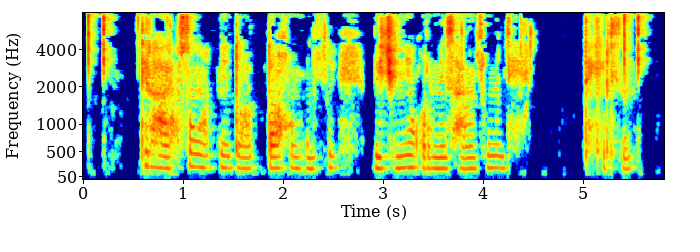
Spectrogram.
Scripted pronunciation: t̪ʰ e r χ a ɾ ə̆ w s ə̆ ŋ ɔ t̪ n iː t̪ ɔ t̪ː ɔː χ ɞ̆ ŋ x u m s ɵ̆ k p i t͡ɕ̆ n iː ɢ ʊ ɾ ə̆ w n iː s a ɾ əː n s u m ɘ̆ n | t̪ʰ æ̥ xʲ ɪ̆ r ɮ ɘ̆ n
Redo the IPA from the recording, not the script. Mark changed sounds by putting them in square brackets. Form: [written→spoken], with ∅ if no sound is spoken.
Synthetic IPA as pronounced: t̪ʰ e r χ a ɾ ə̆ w s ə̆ ŋ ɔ t̪ n iː t̪ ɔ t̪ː ɔː χ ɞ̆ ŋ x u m s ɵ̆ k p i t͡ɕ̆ n iː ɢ ʊ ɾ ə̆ w n iː s a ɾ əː n s u m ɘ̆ n | t̪ʰ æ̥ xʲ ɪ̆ r ɮ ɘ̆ n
